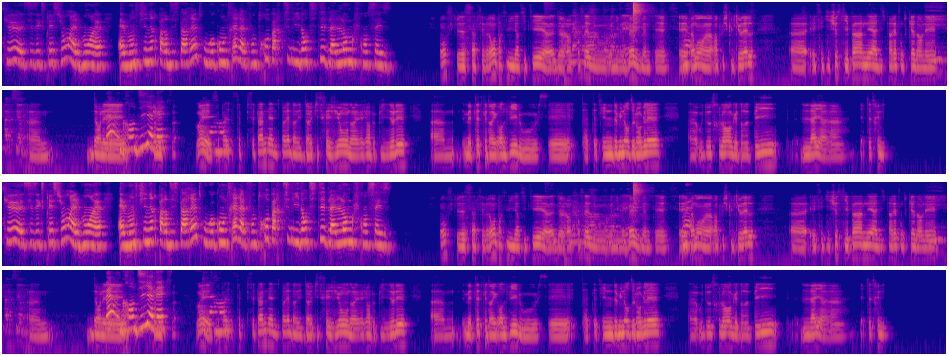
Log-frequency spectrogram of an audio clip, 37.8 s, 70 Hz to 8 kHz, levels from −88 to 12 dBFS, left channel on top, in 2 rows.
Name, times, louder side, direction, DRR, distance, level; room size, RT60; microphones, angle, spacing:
voice 1, 0.0-7.8 13.6-13.8 21.0-22.2 22.9-23.5, right 5 dB, 55° right, 0.7 m, -26 dB
voice 2, 8.8-15.3 15.8-18.7 19.4-19.9 20.6-21.4 21.9-22.1 22.8-27.0 27.5-32.1 32.6-34.4 34.9-35.8 36.2-36.6, left 1 dB, 15° left, 0.6 m, -33 dB
sound 1, 10.8-16.7 17.2-17.3 17.7-17.8 18.4-19.6 19.9-20.0 20.3-20.4 21.0-21.1 21.3-21.4, left 8 dB, 60° left, 1.5 m, -37 dB
6.9 x 6.8 x 7.8 m
head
